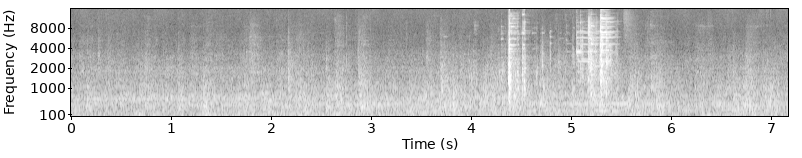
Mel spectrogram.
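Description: A subway train at Coney Island, New York, at the terminal at Stillwell and Surf Avenue, rumbles steadily along the rails with a constant low roar, broken by two sharp metallic screeches or clanks partway through, with no voices heard.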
